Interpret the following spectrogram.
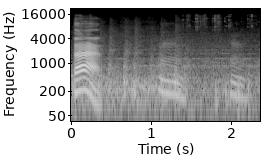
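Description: A voice calling out a short syllable whose pitch falls, followed by quieter speech over a low, steady background.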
